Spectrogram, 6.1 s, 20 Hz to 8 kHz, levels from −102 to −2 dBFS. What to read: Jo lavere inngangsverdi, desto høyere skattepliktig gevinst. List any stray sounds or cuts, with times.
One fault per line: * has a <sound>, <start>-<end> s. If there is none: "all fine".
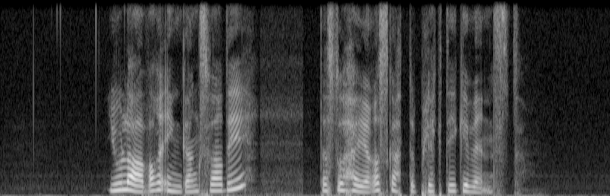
all fine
